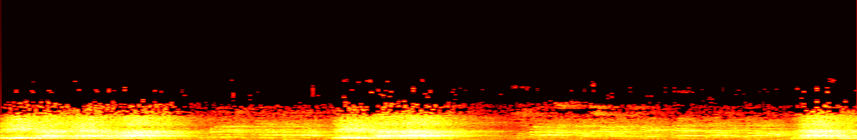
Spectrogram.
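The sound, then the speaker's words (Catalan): A roaring arena crowd at a basketball game with a Lithuanian atmosphere and rituals, loud and sustained, swelling into rhythmic waves of chanting and cheering roughly every few seconds with a dense mass of voices underneath. “M'ha vingut de gust fer el silenci perquè veieu quin és l'ambient que hi ha aquí eh, en aquest eh, partit.”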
